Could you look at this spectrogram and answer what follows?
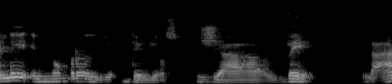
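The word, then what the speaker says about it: Yahvé: el nombre de Dios ya ve la H no produce pronuncia se pronuncia la primera obviamente las H tampoco se pronuncia en el hebreo es como la aspiración pero es ya fe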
